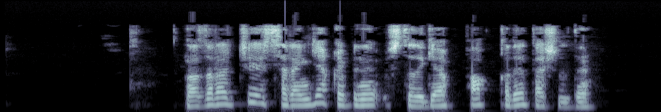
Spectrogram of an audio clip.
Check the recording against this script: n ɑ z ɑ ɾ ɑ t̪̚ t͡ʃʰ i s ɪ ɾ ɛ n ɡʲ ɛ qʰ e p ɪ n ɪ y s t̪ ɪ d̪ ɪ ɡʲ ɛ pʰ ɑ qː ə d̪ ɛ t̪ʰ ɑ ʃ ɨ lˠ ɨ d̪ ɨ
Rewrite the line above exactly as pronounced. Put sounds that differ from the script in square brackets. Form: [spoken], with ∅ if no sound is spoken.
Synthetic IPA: n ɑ z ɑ ɾ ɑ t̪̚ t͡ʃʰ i s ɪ ɾ ɛ [ŋ] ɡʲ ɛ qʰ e p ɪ n ɪ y s t̪ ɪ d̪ ɪ ɡʲ ɛ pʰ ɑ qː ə d̪ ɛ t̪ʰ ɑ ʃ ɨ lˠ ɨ d̪ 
